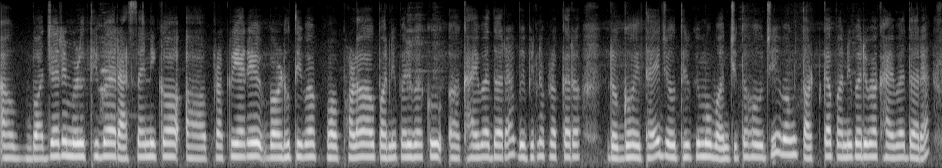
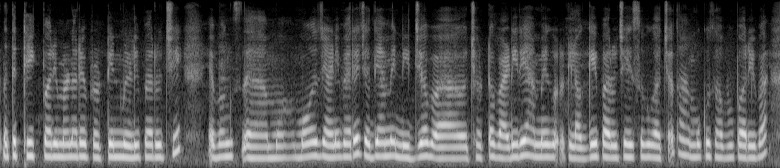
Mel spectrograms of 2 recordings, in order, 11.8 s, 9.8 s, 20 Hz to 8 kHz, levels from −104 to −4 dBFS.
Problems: background sounds at intervals, background conversations at intervals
